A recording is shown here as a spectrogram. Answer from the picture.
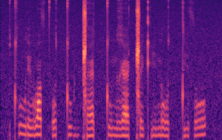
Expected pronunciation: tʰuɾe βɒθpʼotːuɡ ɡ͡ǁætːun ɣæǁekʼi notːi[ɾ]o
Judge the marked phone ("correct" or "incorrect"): incorrect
